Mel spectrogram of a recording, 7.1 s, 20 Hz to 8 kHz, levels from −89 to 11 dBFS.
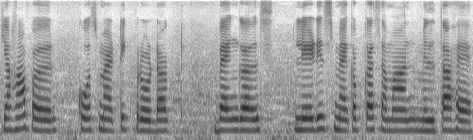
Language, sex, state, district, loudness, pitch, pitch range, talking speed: Hindi, female, Haryana, Rohtak, -16 LUFS, 235 Hz, 225-245 Hz, 95 wpm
